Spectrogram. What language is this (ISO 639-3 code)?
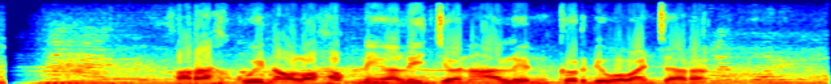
sun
